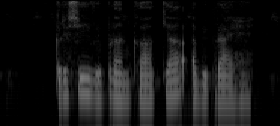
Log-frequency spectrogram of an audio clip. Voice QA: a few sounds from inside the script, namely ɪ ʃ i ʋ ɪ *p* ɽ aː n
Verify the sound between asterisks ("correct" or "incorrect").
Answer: correct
